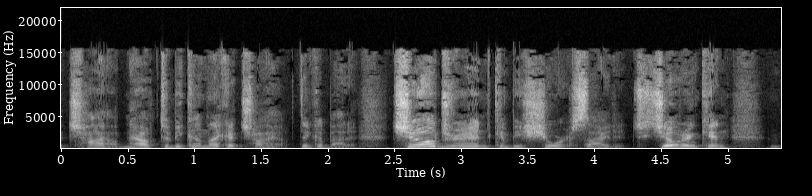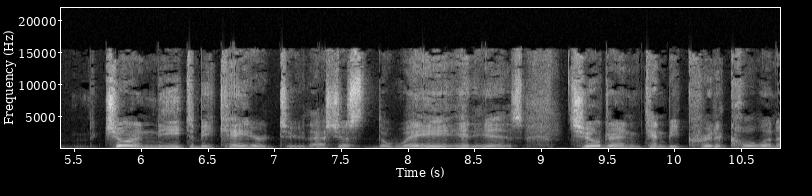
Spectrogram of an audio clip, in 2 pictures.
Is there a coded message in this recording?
No, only speech in English.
